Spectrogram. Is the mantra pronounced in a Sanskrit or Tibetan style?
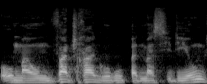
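Sanskrit. It is pronounced in a Sanskrit way. "plus sanscrite"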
